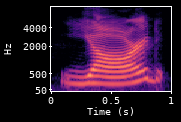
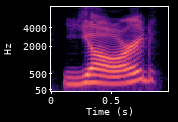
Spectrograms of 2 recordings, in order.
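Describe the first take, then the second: Both takes have the same delivery.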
